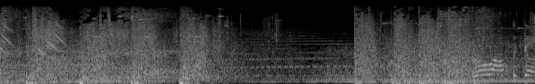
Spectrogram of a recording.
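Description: Gunfire in the video game L.A. Noire, loud bursts of shots and mechanical clatter in a busy shootout, with game music and a voice underneath.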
